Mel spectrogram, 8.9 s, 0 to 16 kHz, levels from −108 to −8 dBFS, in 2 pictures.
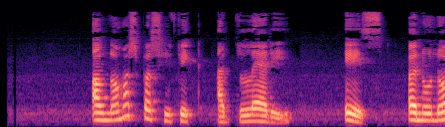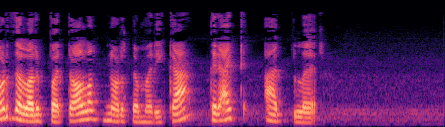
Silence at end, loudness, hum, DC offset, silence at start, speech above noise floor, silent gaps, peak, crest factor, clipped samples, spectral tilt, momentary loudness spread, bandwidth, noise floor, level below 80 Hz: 1.3 s; -24 LUFS; none; under 0.1%; 0.9 s; 36 dB; none; -4 dBFS; 22 dB; under 0.1%; -5.5 dB/octave; 10 LU; 11.5 kHz; -59 dBFS; -78 dBFS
